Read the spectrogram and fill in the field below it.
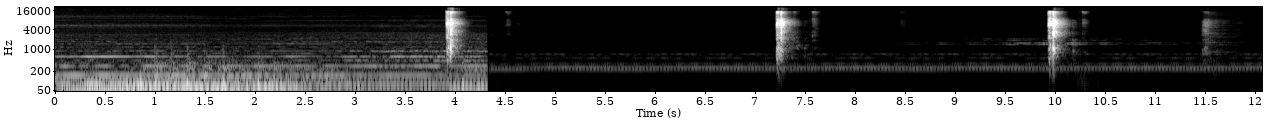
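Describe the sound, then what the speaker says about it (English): An airsoft gun fires single sharp cracks, three shots a few seconds apart, each loud and near against a quiet steady hum, after a stretch of louder background noise. "Fiona, you've got 10 shots, you only need 3."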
